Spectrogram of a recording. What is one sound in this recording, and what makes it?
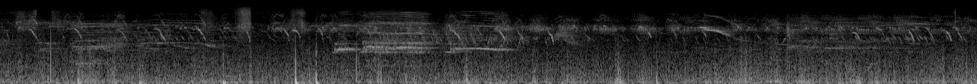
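A hen clucks softly.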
